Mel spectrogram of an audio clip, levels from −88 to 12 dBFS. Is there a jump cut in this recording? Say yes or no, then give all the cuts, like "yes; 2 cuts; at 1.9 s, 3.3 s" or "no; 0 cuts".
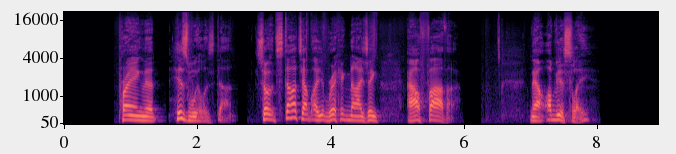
no; 0 cuts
